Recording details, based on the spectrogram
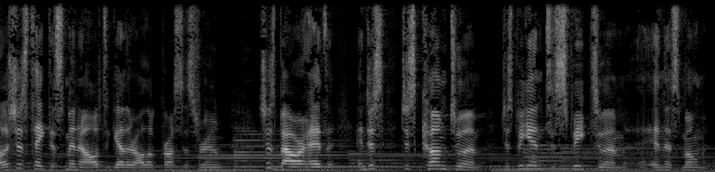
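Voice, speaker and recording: Male preacher, high-pitched and energetic, live sermon over instrumental music. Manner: energetic, conversational, swells to shouting. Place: church hall before a congregation.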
